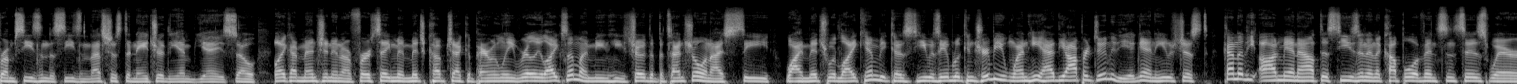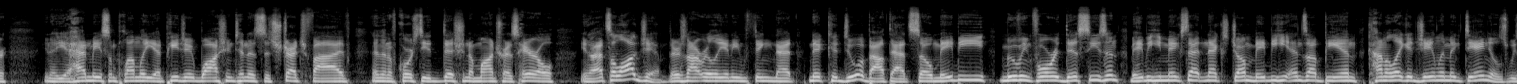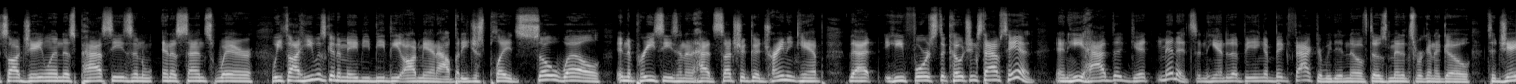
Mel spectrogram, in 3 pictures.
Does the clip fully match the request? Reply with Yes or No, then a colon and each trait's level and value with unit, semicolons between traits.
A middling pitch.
Yes: medium, 160 Hz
